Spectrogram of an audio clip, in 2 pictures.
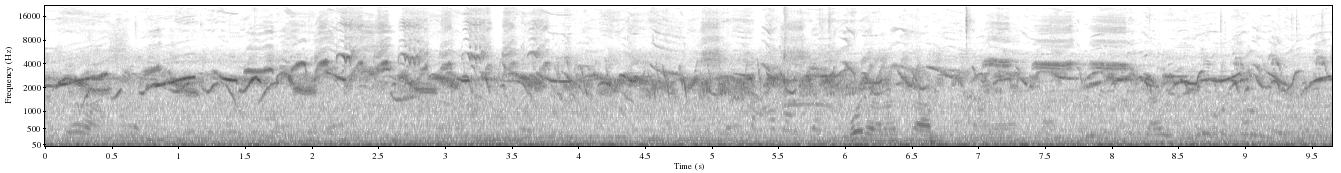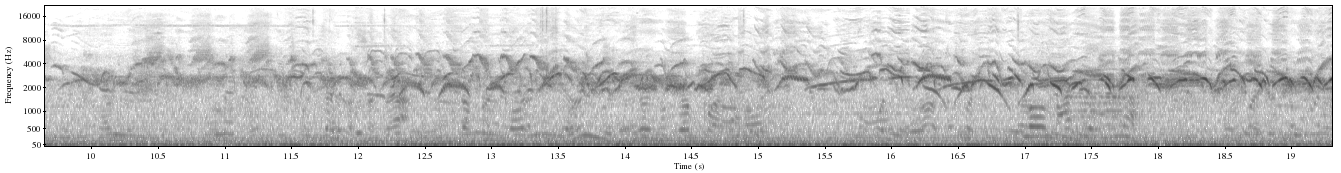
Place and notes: A lot of people put the cage hanging from a tree, Birdcage birds chirping, Binaural recording, Zoom H6+ Soundman OKM II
